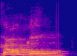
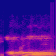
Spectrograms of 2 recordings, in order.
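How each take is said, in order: First: The vowel is the 'ah' sound. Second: The vowel is not the 'ah' sound. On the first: The speaker calls it right. "It is couple" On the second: The speaker calls it wrong. "It is not couple"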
